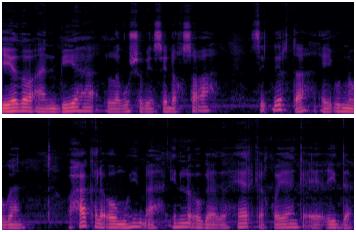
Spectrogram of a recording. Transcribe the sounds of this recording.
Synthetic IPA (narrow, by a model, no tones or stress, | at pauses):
ɪjɐðɔːʔaːnbɪjɐɦɐlɐɣʊʃʊβɪnsɪɖɑqsɔ̰ʔɐh | sɪɖɪrt̪ʰɐɛjʔʊnuːɣaːn | wɑħɑːkʰɐlɛ̰ʔɔːmʊɦiːmʔɐhɪnlɐʔɔɣaːðɔhɛːrkʰɐqɔjaːŋkʰɐ̰ʔɛːʕiːd̪ːɐ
